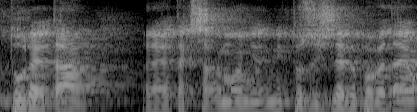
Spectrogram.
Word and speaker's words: Tourette'a: Ale też niektórzy wymawiają zespół Taureta, to się wymawia zespół Tureta.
